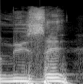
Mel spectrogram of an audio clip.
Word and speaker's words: musée: C'est le musée, S phát âm là Z.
